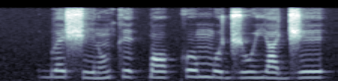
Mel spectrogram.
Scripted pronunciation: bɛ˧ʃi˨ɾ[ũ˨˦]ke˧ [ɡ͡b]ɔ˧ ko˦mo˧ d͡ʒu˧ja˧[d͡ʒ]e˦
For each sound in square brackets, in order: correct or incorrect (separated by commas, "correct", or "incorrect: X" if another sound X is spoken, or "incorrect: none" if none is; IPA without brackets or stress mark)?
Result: correct, incorrect: k͡p, correct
